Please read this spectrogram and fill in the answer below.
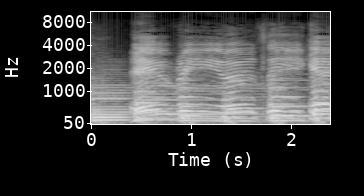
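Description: Two men singing a gospel song as a duet with instrumental accompaniment, the held notes sung with a wavering vibrato.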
